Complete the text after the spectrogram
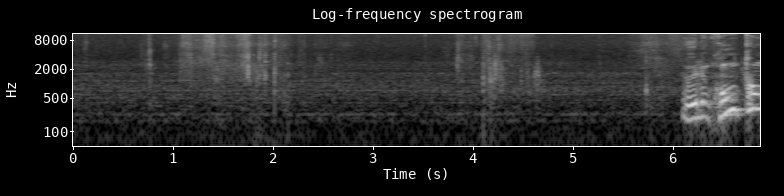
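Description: Paper sheets rustle as pages are turned.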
